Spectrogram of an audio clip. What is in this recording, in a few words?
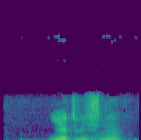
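"еджвидзны", Komi, male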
